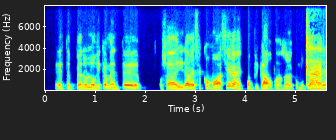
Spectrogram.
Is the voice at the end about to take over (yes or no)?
no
